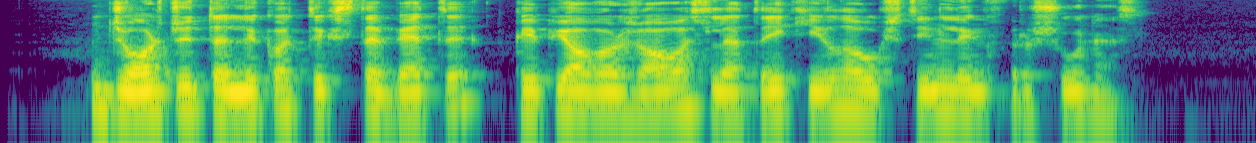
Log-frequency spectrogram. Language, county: Lithuanian, Kaunas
